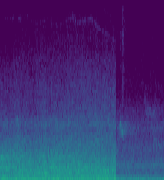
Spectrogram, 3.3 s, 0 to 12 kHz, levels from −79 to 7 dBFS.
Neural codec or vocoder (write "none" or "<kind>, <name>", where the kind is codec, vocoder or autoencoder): none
